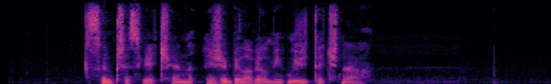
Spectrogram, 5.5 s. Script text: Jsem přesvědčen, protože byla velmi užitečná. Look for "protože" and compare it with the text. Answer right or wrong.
wrong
